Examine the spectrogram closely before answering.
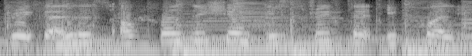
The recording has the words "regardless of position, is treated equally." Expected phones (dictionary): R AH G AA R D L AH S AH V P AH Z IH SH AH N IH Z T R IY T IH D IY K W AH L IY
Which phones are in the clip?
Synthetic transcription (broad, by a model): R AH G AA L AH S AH F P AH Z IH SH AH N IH S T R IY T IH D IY K W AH L IY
